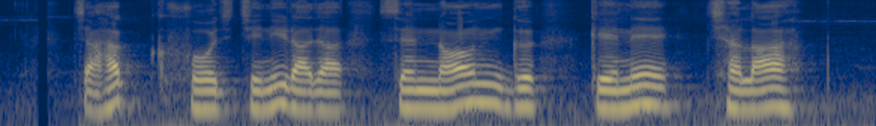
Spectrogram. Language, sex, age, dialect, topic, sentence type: Maithili, male, 18-24, Southern/Standard, agriculture, statement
